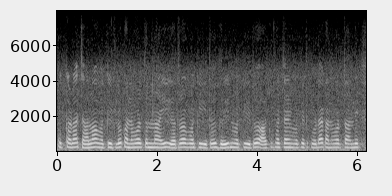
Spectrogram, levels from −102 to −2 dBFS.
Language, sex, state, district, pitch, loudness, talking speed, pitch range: Telugu, female, Andhra Pradesh, Anantapur, 225 Hz, -23 LUFS, 115 wpm, 215-230 Hz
